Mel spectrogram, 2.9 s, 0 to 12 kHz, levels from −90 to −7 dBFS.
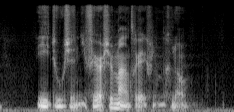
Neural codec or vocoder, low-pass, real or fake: autoencoder, 22.05 kHz, a latent of 192 numbers a frame, VITS, trained on many speakers; 9.9 kHz; fake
